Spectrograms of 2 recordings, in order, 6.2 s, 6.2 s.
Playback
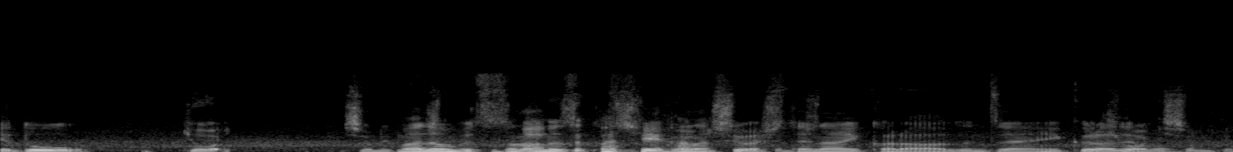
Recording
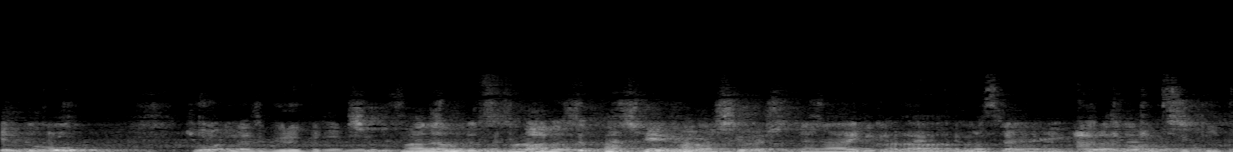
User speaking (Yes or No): Yes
